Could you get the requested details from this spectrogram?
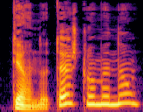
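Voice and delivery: teasing question rising high; mock surprise. Mia teasing the gnome about being a hostage, mock surprise. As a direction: pretend shock, voice shooting up.

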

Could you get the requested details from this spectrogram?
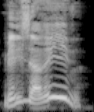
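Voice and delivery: very high loud alarmed cry; exclaiming. A narrator's reading. Amélie exclaims that the police are coming. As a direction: scream the warning. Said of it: "s'exclama-t-elle à nouveau de plus belle".

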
